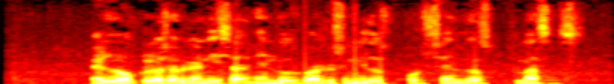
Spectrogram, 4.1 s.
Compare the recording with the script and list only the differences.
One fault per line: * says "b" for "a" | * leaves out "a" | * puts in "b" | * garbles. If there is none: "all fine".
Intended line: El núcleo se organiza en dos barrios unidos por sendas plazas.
all fine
